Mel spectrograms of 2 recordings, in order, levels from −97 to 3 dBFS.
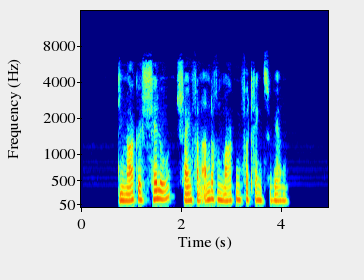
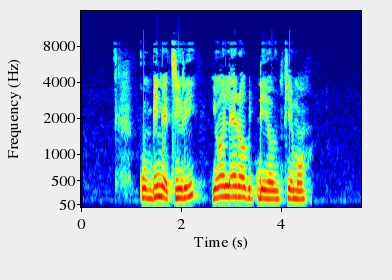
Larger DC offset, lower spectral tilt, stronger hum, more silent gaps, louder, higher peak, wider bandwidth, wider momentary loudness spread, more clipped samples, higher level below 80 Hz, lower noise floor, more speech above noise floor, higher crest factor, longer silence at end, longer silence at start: neither; first, -9.5 dB/octave vs -6.5 dB/octave; first, 50 Hz at -40 dBFS vs none; neither; second, -22 LUFS vs -11 LUFS; second, -4 dBFS vs 0 dBFS; second, 6.2 kHz vs 9 kHz; about the same, 8 LU vs 6 LU; neither; about the same, -58 dBFS vs -54 dBFS; first, -86 dBFS vs -69 dBFS; first, 66 dB vs 59 dB; first, 18 dB vs 12 dB; second, 0.85 s vs 1.1 s; second, 0.75 s vs 1.2 s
